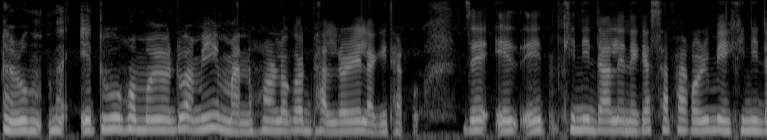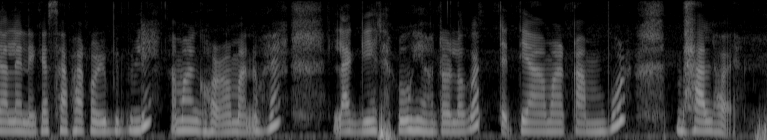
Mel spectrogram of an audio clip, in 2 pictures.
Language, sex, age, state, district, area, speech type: Assamese, female, 18-30, Assam, Sivasagar, rural, spontaneous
